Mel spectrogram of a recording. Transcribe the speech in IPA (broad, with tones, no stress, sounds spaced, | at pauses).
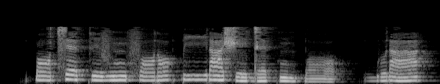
k͡p ɔ˨ t͡s ɛ˦˨ k ɪ˦ v ũ˦ f ɔ˦ ɾ ɔ˦ k͡p iː˦ ɾ a˦ ʃ e˨ d ɛ˨ k ũ˨ ɡ͡b ɔ˨ | ɡ͡b ʊ˨˦ ɾ a˨˦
